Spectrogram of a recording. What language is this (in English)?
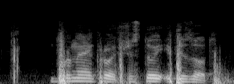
Russian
